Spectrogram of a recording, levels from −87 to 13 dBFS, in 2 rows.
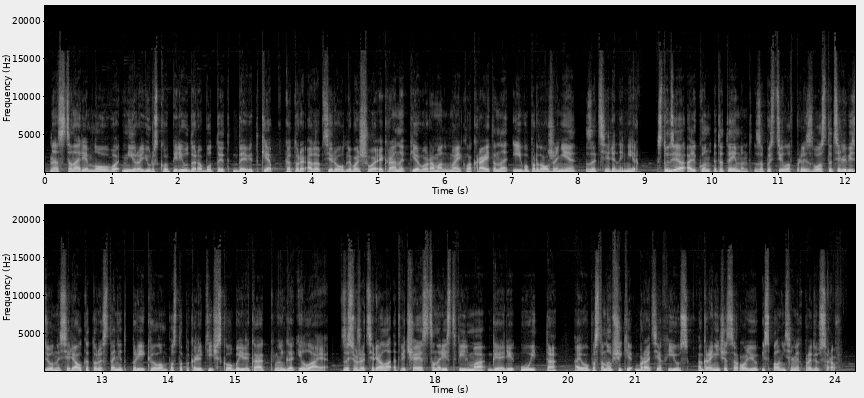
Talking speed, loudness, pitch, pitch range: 135 wpm, -19 LUFS, 95 Hz, 85-115 Hz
